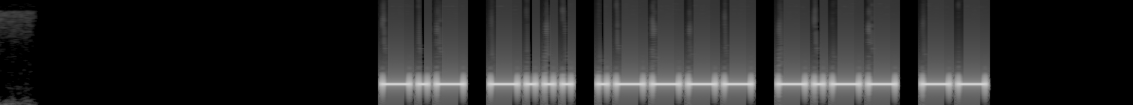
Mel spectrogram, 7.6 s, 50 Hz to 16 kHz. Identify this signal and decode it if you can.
Morse code, heard as a keyed tone, about 20 wpm, 700 Hz. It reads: KB1YM
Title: USA Call Signs - 5 Characters - Repeated 2x - 20wpm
